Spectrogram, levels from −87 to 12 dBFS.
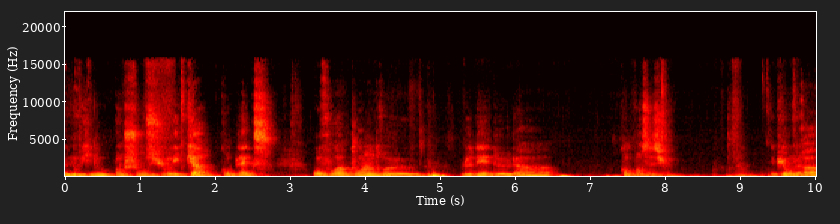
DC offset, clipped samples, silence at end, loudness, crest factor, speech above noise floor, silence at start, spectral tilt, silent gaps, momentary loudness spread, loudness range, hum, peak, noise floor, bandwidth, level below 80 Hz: under 0.1%; under 0.1%; 0 s; -30 LUFS; 20 dB; 24 dB; 0 s; -5.5 dB/octave; none; 14 LU; 6 LU; none; -10 dBFS; -52 dBFS; 16 kHz; -48 dBFS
